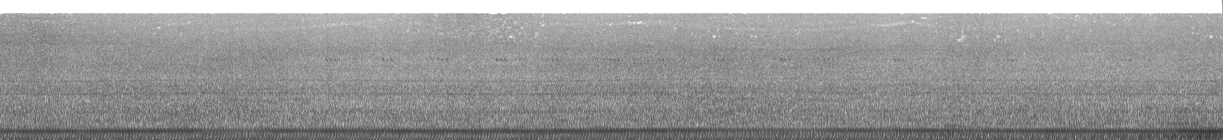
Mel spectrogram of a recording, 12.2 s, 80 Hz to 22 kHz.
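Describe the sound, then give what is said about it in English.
The engine of a 5-ton military truck drones steadily and loudly as it is driven, holding a strong low hum with a slight rise in pitch, with no voices. “Driving like a sports car driver in 5M is awesome.”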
